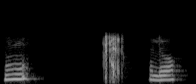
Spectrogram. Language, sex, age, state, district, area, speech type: Odia, female, 45-60, Odisha, Sambalpur, rural, conversation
